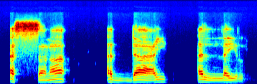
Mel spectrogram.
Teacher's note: I am not pronouncing the lam clearly, I am merging it into the next letter, and then the next letter gets shaddat because it has become two letters, right?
